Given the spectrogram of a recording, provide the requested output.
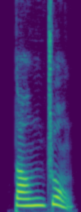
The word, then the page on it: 当众: dāng zhòng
